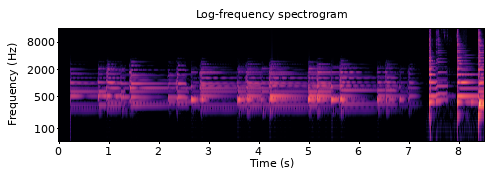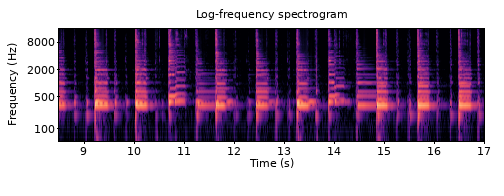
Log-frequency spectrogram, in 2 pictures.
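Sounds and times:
bright ukulele playing: 0:07.4 - 0:17.0
dull ukulele chords ringing: 0:07.4 - 0:17.0.

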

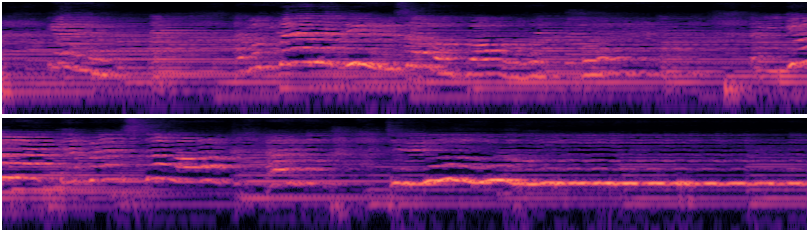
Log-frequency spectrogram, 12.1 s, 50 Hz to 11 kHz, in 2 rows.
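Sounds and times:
boy singing a slow ballad: 0:00.0 - 0:12.0
piano accompaniment: 0:00.0 - 0:12.0.

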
